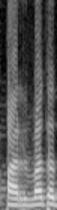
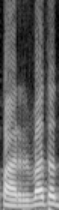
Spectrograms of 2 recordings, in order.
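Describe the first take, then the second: The two takes are said the same way.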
